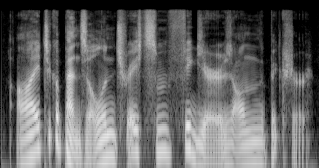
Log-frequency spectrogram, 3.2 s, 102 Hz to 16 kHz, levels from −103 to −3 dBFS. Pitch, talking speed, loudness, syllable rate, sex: 115 Hz, 205 wpm, -22 LUFS, 6.0 syllables/s, male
